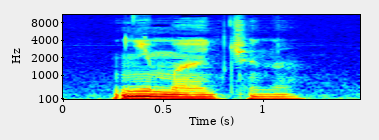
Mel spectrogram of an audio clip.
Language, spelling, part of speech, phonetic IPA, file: Ukrainian, Німеччина, proper noun, [nʲiˈmɛt͡ʃːenɐ], Uk-Німеччина.ogg
- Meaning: Germany (a country in Central Europe)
